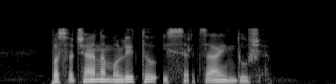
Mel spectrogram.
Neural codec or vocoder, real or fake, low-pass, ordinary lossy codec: none; real; 5.4 kHz; none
